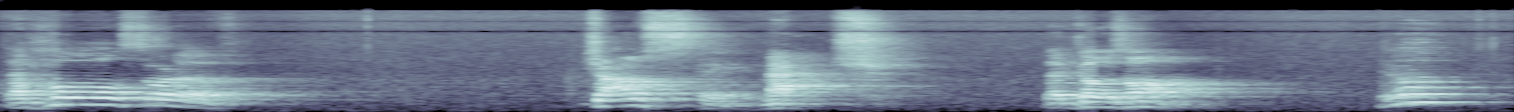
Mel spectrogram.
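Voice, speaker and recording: A man performs a charming, self-assured male politician musing aloud in a character monologue. His delivery is slow and halting, with emphatic swells. The recording is very echoey, with the voice set well back from the microphone. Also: fairly high pitch, darkish tone. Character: proud, charming, opinionated male career politician turned world judge. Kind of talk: dramatized first-person character monologue. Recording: roomy echo, distant microphone.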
